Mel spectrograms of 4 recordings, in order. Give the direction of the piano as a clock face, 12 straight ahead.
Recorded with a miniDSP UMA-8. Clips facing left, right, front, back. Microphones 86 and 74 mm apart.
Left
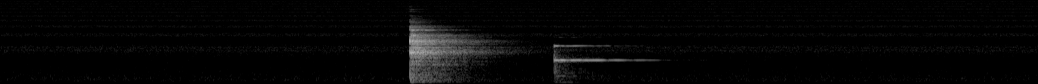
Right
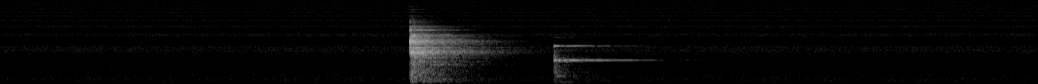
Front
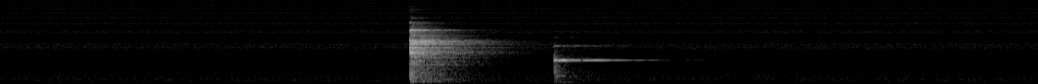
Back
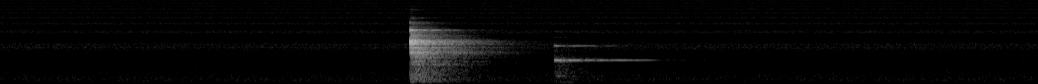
12 o'clock.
